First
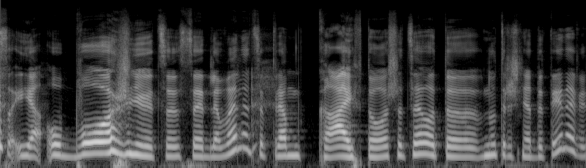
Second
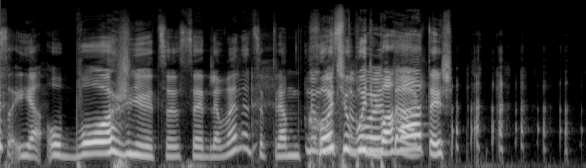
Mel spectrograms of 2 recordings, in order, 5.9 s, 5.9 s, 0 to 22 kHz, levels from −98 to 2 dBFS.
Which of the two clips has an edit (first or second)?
second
